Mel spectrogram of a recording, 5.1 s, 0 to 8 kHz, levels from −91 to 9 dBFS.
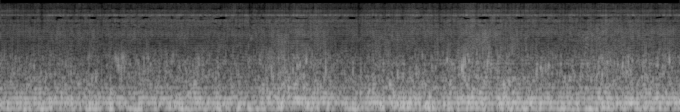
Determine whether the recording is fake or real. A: fake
